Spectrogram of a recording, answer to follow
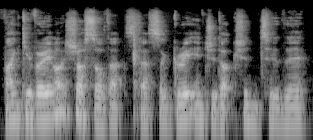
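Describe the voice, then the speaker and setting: A man hosting an online reading event, introducing authors in a halting way. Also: mid-range voice, flat delivery, gravelly, fairly bright tone, slightly rough. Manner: halting, many fillers. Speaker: event host.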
